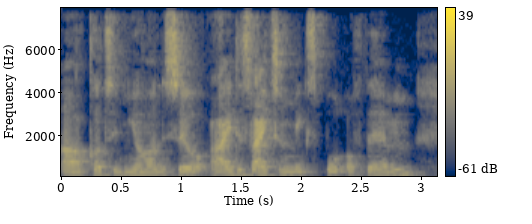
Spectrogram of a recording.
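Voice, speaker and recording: A woman with a British-Nigerian accent speaks at a moderate pace with fairly even intonation. Her dark, mellow tone carries vocal fry amid audible room echo. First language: Yoruba. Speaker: crochet vlogger. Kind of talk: casual vlog chat. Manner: halting, many fillers and self-corrections.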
